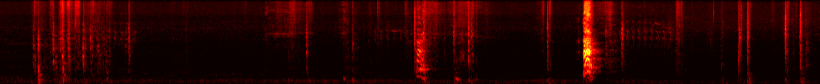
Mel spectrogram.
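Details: Titan, a male boxer dog almost nine years old, kept as a pet and chasing reflections indoors, gives a few short barks and yips, with one loud bark near the end, separated by quiet gaps and faint clicks and bumps in a small room.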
